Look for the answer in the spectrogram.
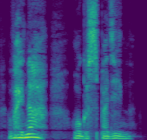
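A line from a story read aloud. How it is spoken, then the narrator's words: Breathless, faun. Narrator (Russian): выдохнул фавн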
